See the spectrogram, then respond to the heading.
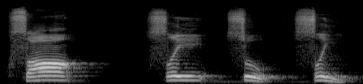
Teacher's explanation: shadnya ini adalah termasuk huruf isti'la. Maka dia harus tebal. Meskipun dalam keadaan kasrah sekalipun tebal.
